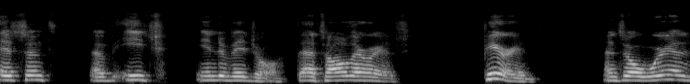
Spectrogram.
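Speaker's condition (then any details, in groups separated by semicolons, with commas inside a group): ALS; terminal, cannot handwrite, can still type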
